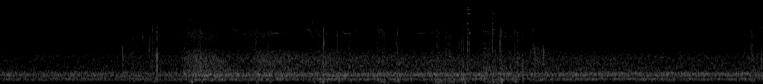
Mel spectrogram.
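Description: Honeybees buzz in a dense, continuous hum during an early spring hive inspection, swelling slightly louder after a moment, with many insects close around.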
